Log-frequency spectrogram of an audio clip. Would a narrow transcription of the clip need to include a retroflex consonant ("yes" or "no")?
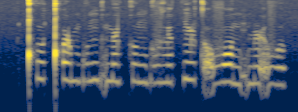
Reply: yes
